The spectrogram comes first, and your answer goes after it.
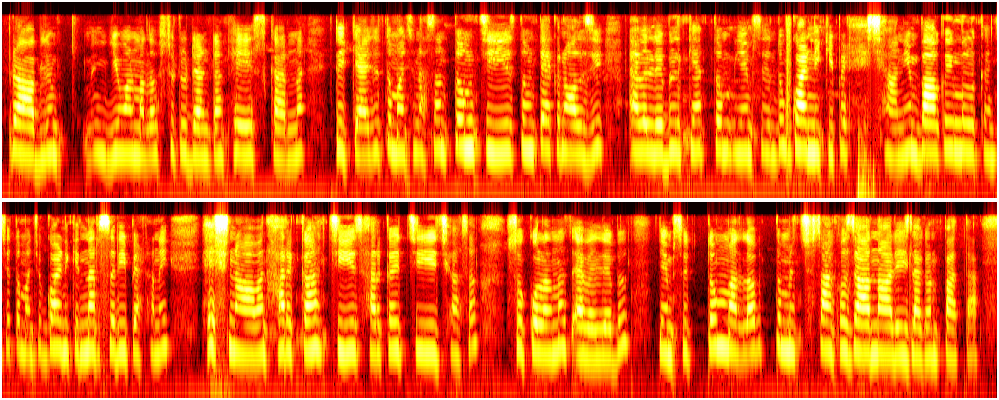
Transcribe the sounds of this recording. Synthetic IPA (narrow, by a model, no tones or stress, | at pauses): pɾaːblimjuʋɐnmɐt̪lɐbsiʈuːɖɐ̃ɳʈɐ̃ːnpʰeːskɐɾn | t̪ikʲɛːd͡ʒut̪ʊmɐ̃nt͡ʃʰinɐsãnt̪umt͡ʃiːzt̪ʊmʈeːknaːlod͡ʒiː | ɐʋeːleːbəlkʲɛ̃ːt̪umjemsid͡ʒnt̪̬umɡaːnikipeʈʰɦɪt͡ʃʰaːnjibaːkuiːmʊlkɐnt͡ʃʰit̪umaːnt͡ʃʰiɡaːniːkinɐɾsəɾiːpɛʈʰɐnɐihɪʃʰnaːʋɐnhɐɾkãːt͡ʃiːzhɐɾkɐt͡ʃiːzt͡ʃʰɐsansoːkolɐnmɐnzɐʋeːleːbəljemsit̪umːɐt̪ləbt̪ʊmt͡ʃʰsãːkʰozjaːd̪naːleːd͡ʒlɐɡənpɐt̪aː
